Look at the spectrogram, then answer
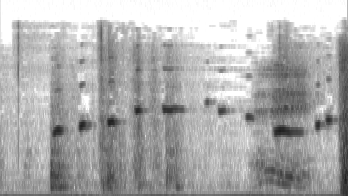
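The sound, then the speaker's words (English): A man whistles a light, wandering tune as he walks away, a string of short rising and falling notes at moderate volume, with some soft thuds and a brief murmur of sound beneath. “Now leave here and whistle as you go.”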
